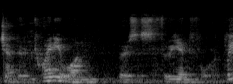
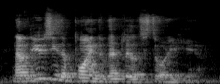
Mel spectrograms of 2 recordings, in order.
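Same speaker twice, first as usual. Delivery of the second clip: plain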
